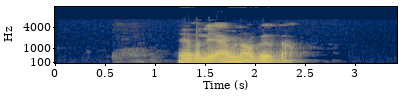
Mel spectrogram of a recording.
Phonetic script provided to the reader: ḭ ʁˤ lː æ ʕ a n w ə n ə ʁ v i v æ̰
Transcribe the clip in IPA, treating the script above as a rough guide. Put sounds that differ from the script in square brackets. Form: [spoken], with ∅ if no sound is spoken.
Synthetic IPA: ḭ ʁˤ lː [i] ʕ a [∅] w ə n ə ʁ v [æ] v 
